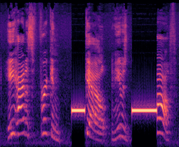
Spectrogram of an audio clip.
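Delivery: shocked blurting. Retold or imitated. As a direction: spill the shocking news in disbelief. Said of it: "And I finally say".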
